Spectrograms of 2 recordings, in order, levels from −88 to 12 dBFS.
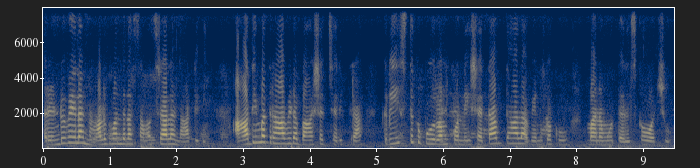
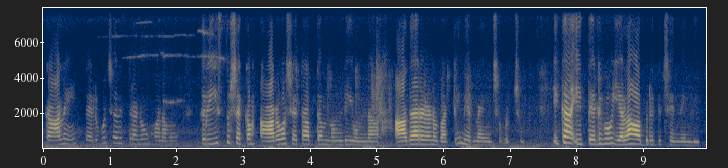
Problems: background sounds at intervals, background conversations at intervals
